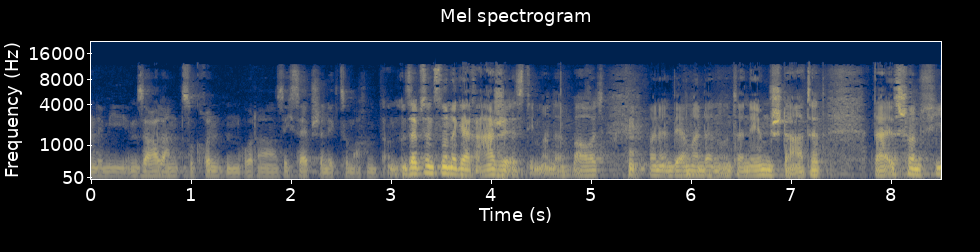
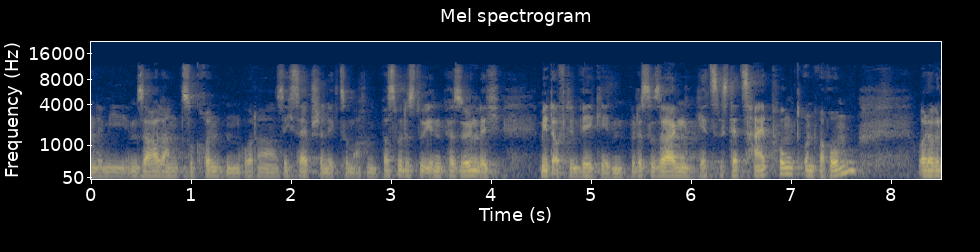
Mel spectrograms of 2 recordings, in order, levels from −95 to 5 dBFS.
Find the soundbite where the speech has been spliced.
first; 1 cut; at 2.9 s

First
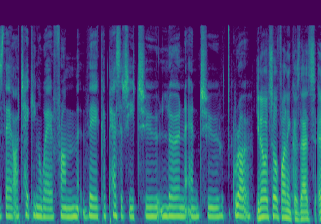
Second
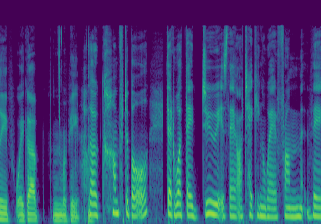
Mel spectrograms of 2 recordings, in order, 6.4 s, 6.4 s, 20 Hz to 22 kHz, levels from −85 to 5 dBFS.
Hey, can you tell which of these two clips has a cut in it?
second; 2 cuts; at 1.8 s, 3.3 s

